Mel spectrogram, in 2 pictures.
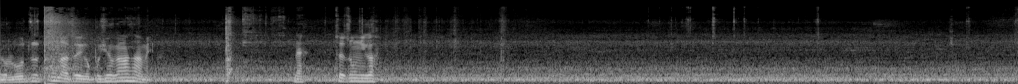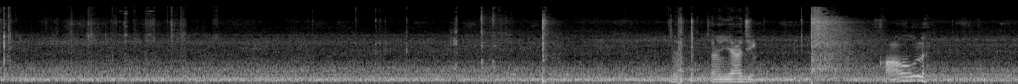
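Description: A stud welding gun fires with a sharp crack.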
